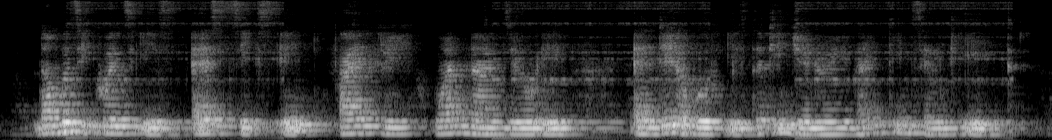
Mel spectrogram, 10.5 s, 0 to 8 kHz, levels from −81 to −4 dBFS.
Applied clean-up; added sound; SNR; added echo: neural separator model SepFormer DNS4.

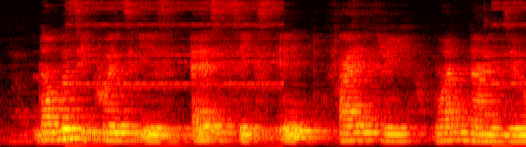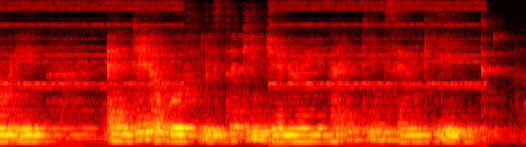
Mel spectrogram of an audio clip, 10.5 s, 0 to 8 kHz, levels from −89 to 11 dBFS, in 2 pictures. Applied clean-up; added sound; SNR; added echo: none; Organ; 16 dB; reverberation time 0.8 s.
